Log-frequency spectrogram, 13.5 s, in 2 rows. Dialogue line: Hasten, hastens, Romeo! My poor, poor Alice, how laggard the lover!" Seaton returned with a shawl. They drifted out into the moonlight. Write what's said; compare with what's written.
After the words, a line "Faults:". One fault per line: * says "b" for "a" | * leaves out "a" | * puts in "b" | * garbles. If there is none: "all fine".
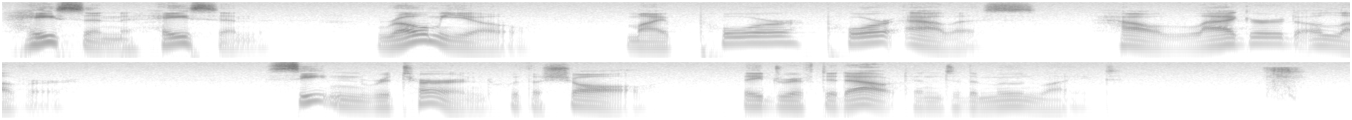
Hasten, hasten, Romeo! My poor, poor Alice, how laggard a lover!" Seaton returned with a shawl. They drifted out into the moonlight.
Faults:
* says "hasten" for "hastens"
* says "a" for "the"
